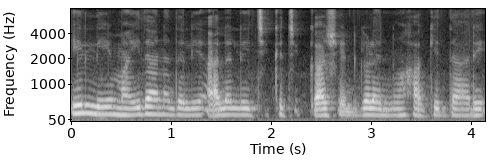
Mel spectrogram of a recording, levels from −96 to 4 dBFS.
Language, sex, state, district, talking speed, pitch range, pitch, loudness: Kannada, female, Karnataka, Chamarajanagar, 115 wpm, 170-185 Hz, 175 Hz, -17 LUFS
